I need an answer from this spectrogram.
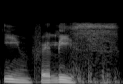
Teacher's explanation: dividimos esta palabra en sílabas pues tenemos tres sílabas sin embargo la mayor fuerza de voz al pronunciar esta palabra recae en la última sílaba contando de derecha a izquierda Entonces esta palabra es aguda pero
